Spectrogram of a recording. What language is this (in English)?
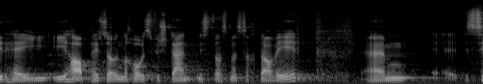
Swiss German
